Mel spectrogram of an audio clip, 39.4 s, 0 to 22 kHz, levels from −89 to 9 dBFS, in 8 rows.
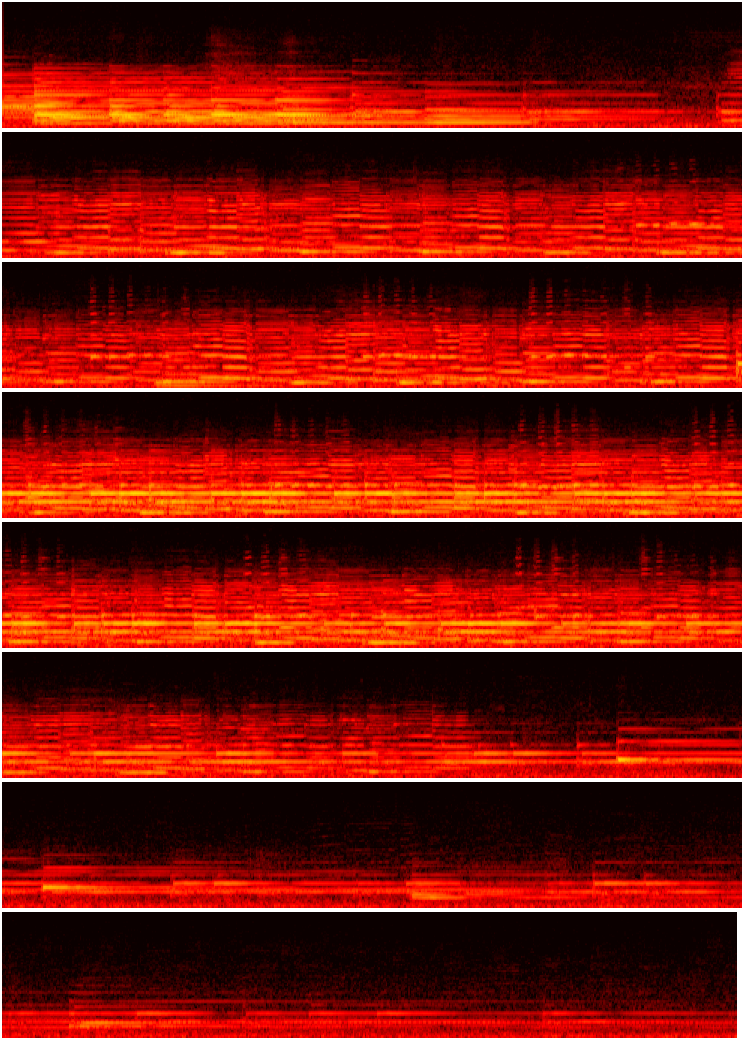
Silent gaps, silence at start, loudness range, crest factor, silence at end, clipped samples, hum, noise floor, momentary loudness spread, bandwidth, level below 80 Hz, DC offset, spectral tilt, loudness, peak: none; 0 s; 17 LU; 18 dB; 0 s; under 0.1%; none; -51 dBFS; 21 LU; over 20 kHz; -58 dBFS; under 0.1%; -7 dB/octave; -31 LUFS; -14 dBFS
